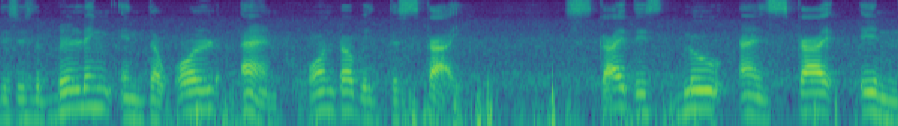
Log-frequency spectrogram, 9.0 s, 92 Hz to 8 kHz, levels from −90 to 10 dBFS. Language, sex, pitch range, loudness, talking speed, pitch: English, male, 120-160 Hz, -19 LUFS, 135 wpm, 150 Hz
